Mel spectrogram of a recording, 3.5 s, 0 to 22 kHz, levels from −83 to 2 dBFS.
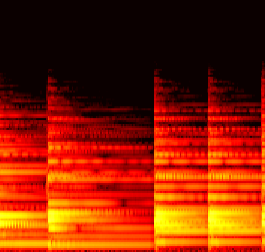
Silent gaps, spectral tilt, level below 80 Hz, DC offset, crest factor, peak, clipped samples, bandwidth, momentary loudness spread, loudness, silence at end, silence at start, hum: none; -8.5 dB/octave; -58 dBFS; under 0.1%; 16 dB; -4 dBFS; under 0.1%; 6.2 kHz; 15 LU; -19 LUFS; 0 s; 0 s; none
